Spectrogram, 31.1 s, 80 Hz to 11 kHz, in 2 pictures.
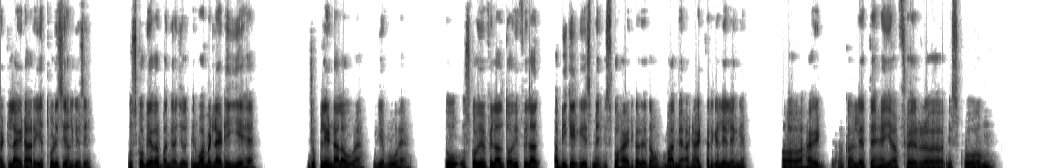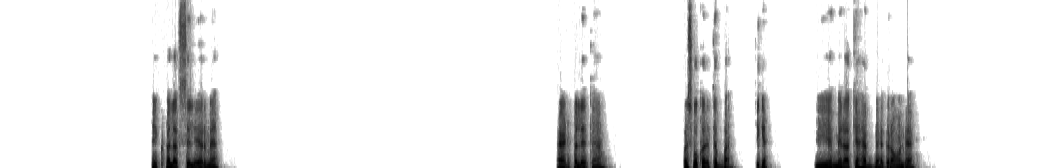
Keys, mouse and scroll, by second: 1.7 click, 2.9 click, 8.1 right click, 13.3 click, 17.0 click, 18.5 click, 20.7 click, 21.2 click, 22.2 click, 23.5 click, 27.4 click, 28.8-30.5 typing.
